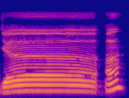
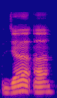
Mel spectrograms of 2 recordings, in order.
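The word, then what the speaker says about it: جاء: Kemudian ja'a. Kemudian di sini dibaca panjang 4 atau 5 harokat. Ternyata kita pendek bacanya.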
